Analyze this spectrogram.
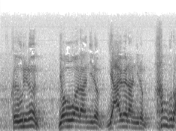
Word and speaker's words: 야훼: 있는 사마리아 오경을 보니까 이걸 읽기를 어떻게 읽어요? 야훼라고 읽더라. 그러면 여호와라고 읽는 게 맞겠어요? 이렇게 읽는 게 맞겠어요? 아무리 쌍놈이지만 자기 아버지 이름은 제대로 불렀을 거란 말이에요. 그래서 야훼라는 말이 여호와라는 말보다 학계에서는 더 하나님 이름에 가까운 이름으로 쓰이는 거죠.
